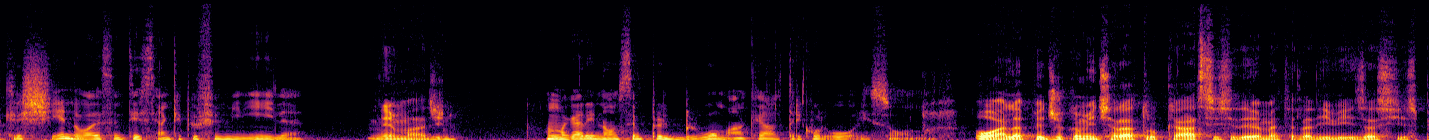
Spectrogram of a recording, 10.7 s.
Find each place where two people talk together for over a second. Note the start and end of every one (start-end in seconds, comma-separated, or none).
none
